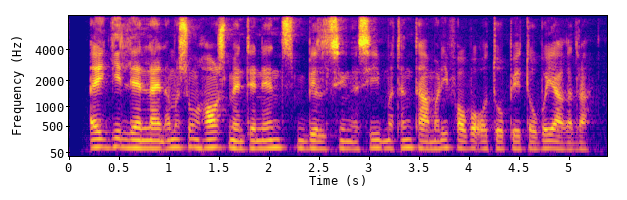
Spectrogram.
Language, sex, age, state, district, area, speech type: Manipuri, male, 30-45, Manipur, Imphal West, urban, read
